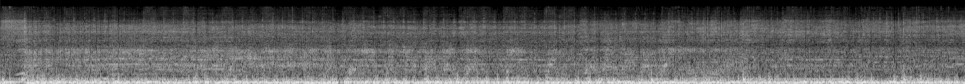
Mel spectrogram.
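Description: Live deathcore band playing loud and heavy: distorted down-tuned guitars, bass and drums, with a dense low end. The full band comes in suddenly right at the start.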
